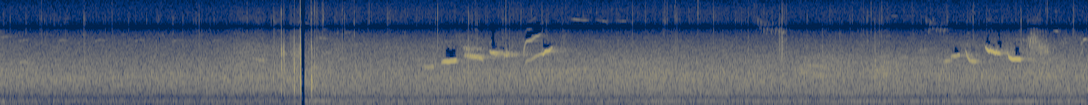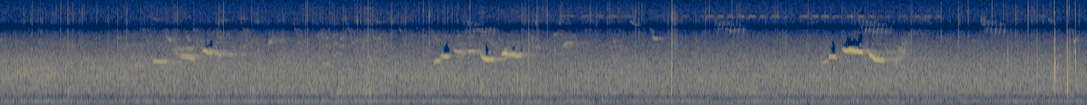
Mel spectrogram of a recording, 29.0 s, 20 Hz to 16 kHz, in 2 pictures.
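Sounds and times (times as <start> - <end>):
bird chirping: 5.6 - 8.5, 11.6 - 14.6, 16.0 - 29.0.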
